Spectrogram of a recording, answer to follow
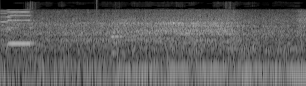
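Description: City bus engine running with road noise, heard from inside the bus cabin. A low engine hum grows stronger about a second in.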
